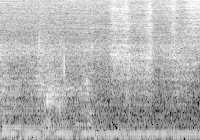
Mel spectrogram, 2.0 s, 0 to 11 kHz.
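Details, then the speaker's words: 1987 Mercedes-Benz Unimog 1300L ex-military ambulance camper: steady airy hiss over low hum from a leaking air hose, apparently dry rotted with a hole; needs replacing, duct tape planned for now; air leak hiss. "I got a air leak one of my hoses it's definitely leaking pretty bad it's going to need to be replaced"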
